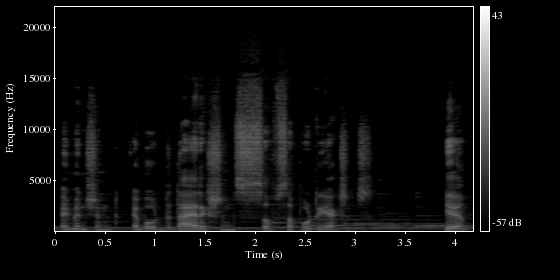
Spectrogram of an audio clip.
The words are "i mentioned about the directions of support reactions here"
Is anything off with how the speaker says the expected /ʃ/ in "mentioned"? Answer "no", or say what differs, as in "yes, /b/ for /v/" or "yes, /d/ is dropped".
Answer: no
